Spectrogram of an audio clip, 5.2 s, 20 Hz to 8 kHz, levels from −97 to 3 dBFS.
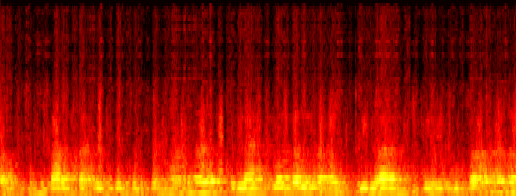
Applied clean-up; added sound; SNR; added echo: neural separator model SepFormer DNS4.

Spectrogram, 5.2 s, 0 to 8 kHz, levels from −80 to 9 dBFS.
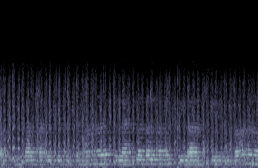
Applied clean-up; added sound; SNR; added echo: none; Zipper (clothing); 7 dB; reverberation time 0.7 s.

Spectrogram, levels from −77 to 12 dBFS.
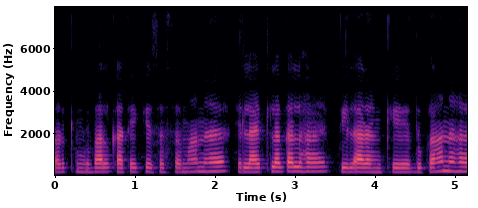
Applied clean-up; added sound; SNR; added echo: none; none; none; none.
